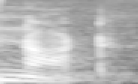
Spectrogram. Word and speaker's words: knot: द नॉट, अब ये है KNO वाला नॉट, इसमें K साइलेंट होता है. जैसे हम रस्सी से गांठ लगाते हैं ना, उसको बोलते हैं नॉट.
